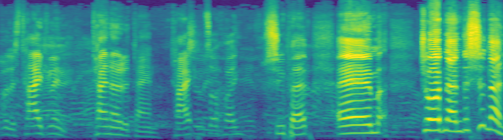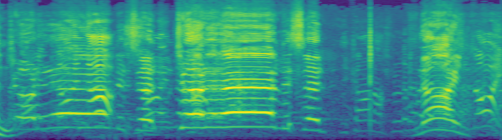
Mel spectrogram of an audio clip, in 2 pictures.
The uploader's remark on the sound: We're here outside Anfield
